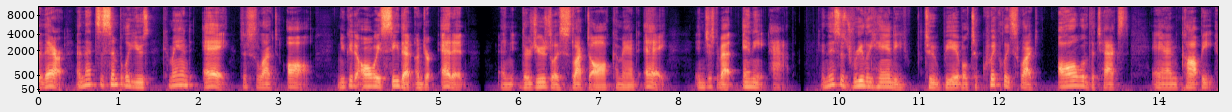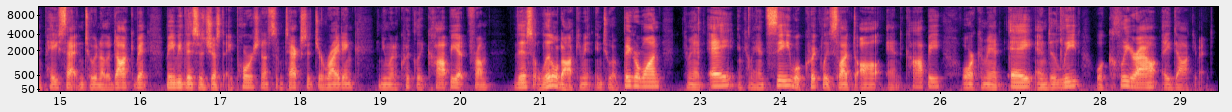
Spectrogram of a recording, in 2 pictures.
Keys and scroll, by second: 1.9 super+a, 22.8 super+a, 26.7 super+a, 27.3 super+BackSpace, 27.8 BackSpace.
